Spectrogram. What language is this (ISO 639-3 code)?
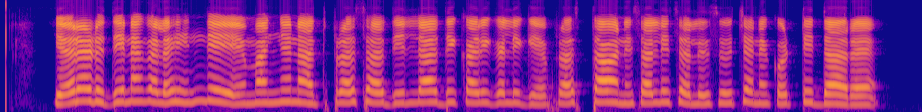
kan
